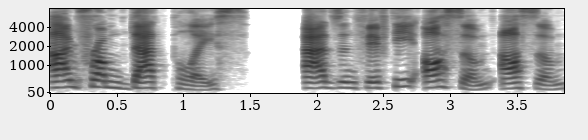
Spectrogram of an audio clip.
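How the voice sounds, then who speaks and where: A woman with a Quebec accent speaks at a fairly slow pace in a bright, sharp tone, recorded very cleanly with a silent background and a dry, close sound with no echo. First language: French. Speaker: streamer. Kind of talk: casual chat; reading aloud. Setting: live stream.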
